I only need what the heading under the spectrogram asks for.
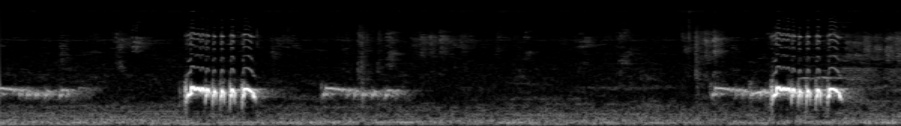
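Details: Local zebra dove, a caged perkutut, challenging a rival by singing: low soft coos near one kilohertz, then a louder rolling, stuttered coo phrase, repeated twice in the clip over faint background hum.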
